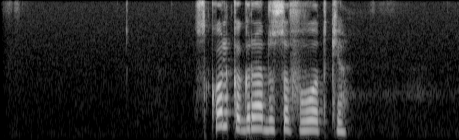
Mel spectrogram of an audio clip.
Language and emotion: Russian, neutral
